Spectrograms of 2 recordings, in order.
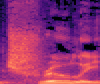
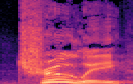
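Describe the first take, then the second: First: Said in the usual way. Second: Truly said louder, leaned on hard; emphatic Truly. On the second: Shown as a demonstration. Preacher showing how Jesus stresses Truly, louder and emphatic. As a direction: punch the word Truly for emphasis. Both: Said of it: "this is for emphasis".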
